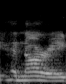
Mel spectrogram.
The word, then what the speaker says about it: Henare: So I've been slowly teaching myself to say Henare because that's how it's spelled.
